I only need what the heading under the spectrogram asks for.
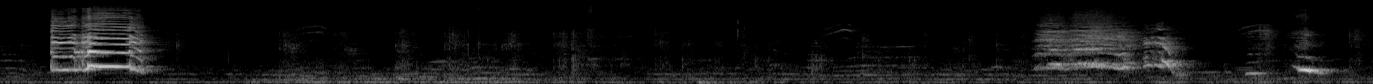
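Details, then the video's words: Distant bekisar crow, heard twice: a brief harsh crow at the start, then a longer rough crow about ten seconds later, followed by a short high note, with quiet background chatter between them. "SUARA KOKOK AYAM BEKISAR DARI KEJAUHAN"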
